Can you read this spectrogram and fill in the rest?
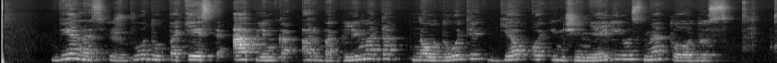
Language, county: Lithuanian, Tauragė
